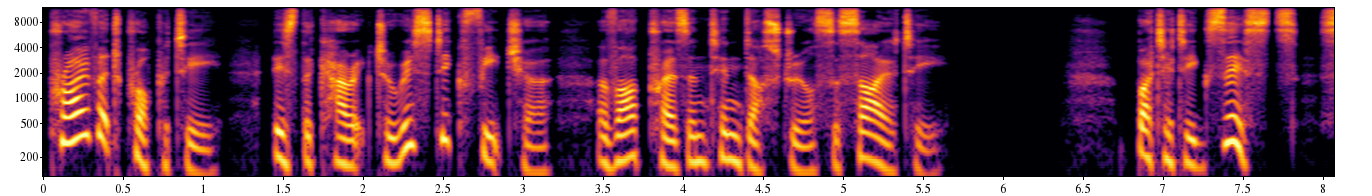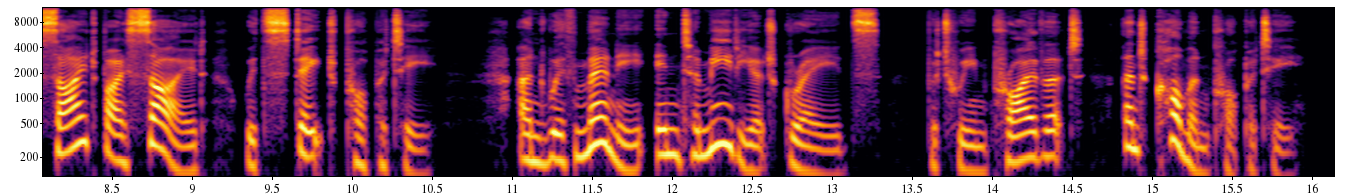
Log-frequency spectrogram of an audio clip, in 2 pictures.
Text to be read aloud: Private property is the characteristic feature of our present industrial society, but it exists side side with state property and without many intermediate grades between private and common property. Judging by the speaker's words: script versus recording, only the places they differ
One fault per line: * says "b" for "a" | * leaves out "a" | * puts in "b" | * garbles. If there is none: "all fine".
* puts in "by"
* says "with" for "without"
